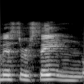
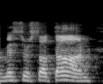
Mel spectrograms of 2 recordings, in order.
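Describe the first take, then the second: First: Said in the usual way. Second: Satan said "sah-TAHN"; Spanish-style Satan. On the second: Shown as a demonstration. Giving the Mexican dub's name, Satan said "sah-TAHN". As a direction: open "ah" vowels in Satan, stress at the end.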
